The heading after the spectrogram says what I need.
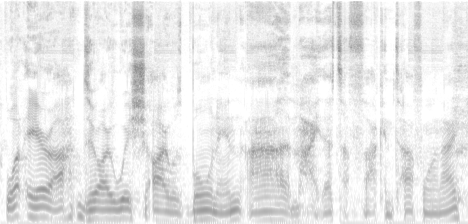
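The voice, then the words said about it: Australian accent. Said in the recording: “answer those with an Australian accent”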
